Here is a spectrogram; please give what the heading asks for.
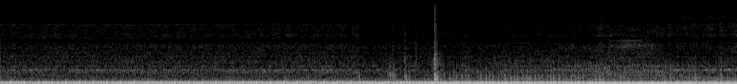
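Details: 1981 Chevy Corvette, brand-new V8 after electric fan, fuel line and filter, and spacer for overheating. Deep, steady idle with an even low rumble and no knocks, ticks or misses. Normal idle; owner suspects a bad thermostat.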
